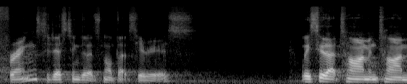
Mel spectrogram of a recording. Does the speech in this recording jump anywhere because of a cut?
yes; 1 cut; at 2.9 s

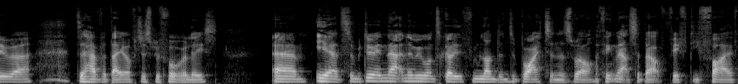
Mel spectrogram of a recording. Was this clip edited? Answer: yes; 2 cuts; at 3.1 s, 6.0 s

